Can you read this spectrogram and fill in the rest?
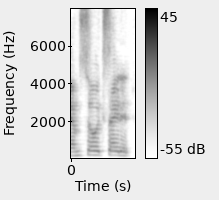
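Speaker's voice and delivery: normal talking voice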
